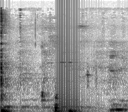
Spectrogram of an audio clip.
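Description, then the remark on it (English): Soft typing on a computer keyboard, a handful of quiet, irregular key clicks and taps with a low thump or two, with no one talking. “You're typing, and I'm getting my color on.”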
